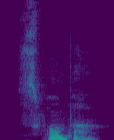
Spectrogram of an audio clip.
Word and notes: swamper: Australian English

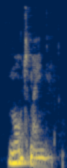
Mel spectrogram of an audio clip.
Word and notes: mortmain: British English

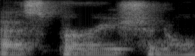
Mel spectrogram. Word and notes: aspirational: American English

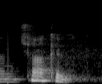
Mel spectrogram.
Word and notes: nunchaku: British English

